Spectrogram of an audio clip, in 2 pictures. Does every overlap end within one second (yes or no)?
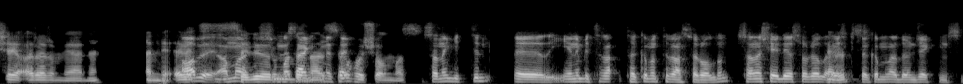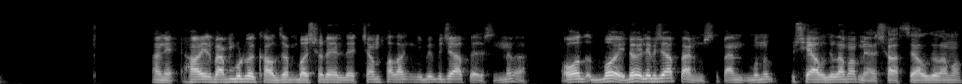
no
